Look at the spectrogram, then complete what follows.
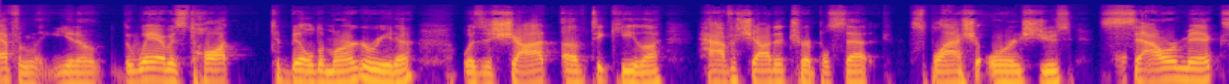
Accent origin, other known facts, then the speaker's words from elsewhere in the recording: Maryland, United States; I grew up bartending here in Maryland.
